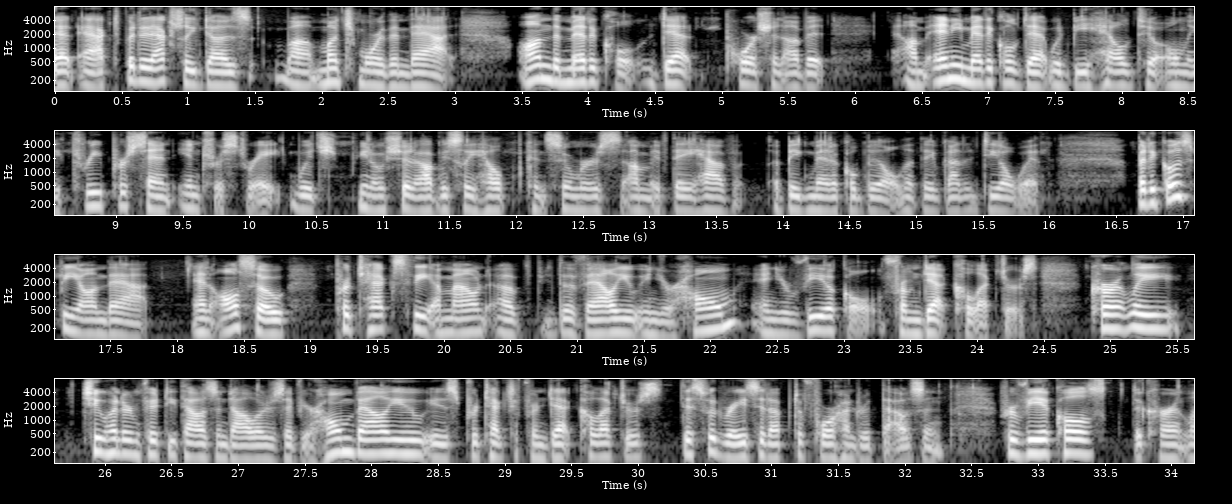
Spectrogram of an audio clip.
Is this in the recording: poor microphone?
no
